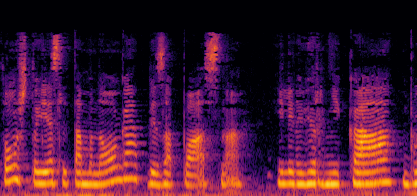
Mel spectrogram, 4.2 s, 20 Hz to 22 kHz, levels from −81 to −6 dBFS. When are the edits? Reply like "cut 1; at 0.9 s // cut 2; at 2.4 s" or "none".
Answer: cut 1; at 1.5 s // cut 2; at 2.9 s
